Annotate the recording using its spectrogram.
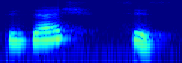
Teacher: Sözün düzgün tələffüzü güzəş siz şəklində olur. T samiti tələffüz zamanı düşür. Güzəşsiz. Sözdəki səs düşümü şəkilçinin tərkibindədir.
